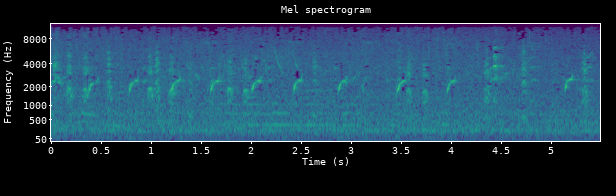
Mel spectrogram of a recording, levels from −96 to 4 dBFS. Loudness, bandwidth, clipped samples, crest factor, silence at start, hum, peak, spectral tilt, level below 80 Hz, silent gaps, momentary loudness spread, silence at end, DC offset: -35 LUFS; 11.5 kHz; under 0.1%; 20 dB; 0 s; none; -18 dBFS; -1 dB/octave; -70 dBFS; none; 4 LU; 0 s; under 0.1%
